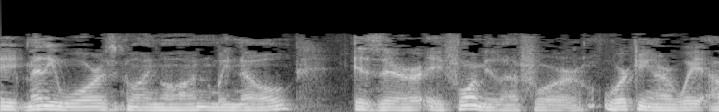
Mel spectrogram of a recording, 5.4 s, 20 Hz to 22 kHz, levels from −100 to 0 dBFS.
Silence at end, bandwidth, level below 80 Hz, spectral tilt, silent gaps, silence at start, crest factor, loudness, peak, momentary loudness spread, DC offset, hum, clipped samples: 0 s; 6.6 kHz; -38 dBFS; -7.5 dB/octave; none; 0 s; 16 dB; -17 LUFS; -2 dBFS; 6 LU; under 0.1%; none; under 0.1%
